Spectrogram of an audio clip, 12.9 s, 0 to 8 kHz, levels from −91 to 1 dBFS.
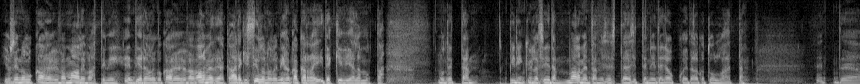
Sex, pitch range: male, 120-145 Hz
